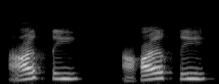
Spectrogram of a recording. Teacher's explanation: ऐन हलक के वस्त से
